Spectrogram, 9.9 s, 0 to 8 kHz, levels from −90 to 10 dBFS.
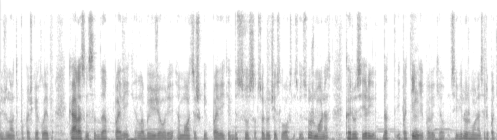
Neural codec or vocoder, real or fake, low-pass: none; real; 7.2 kHz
